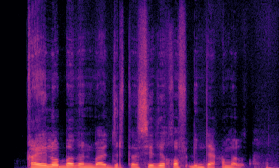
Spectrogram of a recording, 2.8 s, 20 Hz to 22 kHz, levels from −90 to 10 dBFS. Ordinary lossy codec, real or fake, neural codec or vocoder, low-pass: none; fake; codec, 44.1 kHz, 3.4 kbps, Pupu-Codec; none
